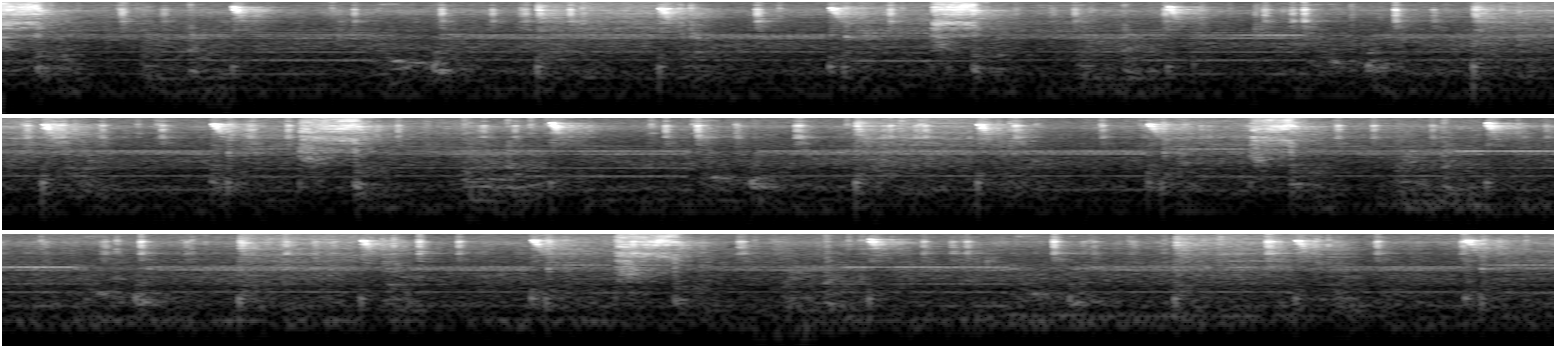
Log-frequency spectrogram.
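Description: Fully automatic hydraulic paper plate making machine running: a steady hum with frequent clicks and knocks as it presses paper plates, and a short sharp hiss about every four and a half seconds.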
